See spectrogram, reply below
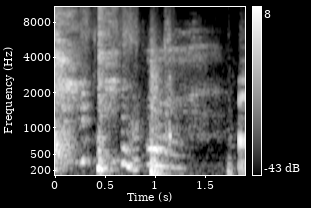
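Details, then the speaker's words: A young boy with a tight chest, audible wheeze and a history of asthma when younger gives about three short, slightly tight coughs during a GP visit; the doctor calls it his asthma coming back and plans a nebulizer. "it's freezing it out through your mouth quite Wheezy there aren't you"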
